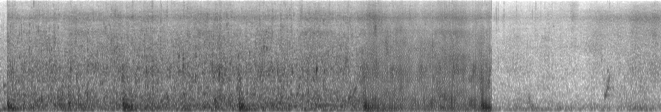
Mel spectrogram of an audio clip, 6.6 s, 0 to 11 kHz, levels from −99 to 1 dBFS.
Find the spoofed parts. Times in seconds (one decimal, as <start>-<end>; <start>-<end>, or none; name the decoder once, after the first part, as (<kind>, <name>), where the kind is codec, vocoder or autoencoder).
3.6-4.9 (vocoder, WaveNeXt)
